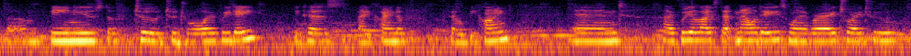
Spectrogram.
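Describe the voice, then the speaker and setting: A non-native English speaker sketches on camera in a rambling, casual vlog, pausing often, saying um a lot, and being self-deprecating. Her voice is a little high, and a distant mic picks up background music along with other noise.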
